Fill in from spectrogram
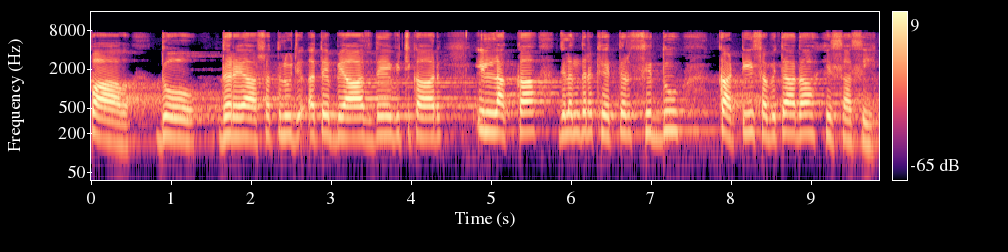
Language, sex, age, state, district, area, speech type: Punjabi, male, 30-45, Punjab, Jalandhar, urban, spontaneous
